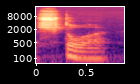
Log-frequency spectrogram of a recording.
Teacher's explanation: instead of ch, we're actually saying sh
